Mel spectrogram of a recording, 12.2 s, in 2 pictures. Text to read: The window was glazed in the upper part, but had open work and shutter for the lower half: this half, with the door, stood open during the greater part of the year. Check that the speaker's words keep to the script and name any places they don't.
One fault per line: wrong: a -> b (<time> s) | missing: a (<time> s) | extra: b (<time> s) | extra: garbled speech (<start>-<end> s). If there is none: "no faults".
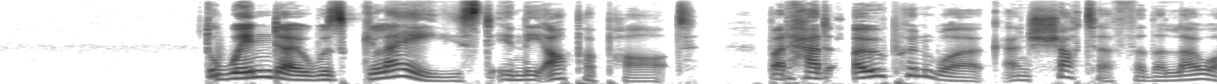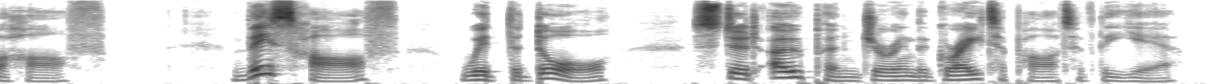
no faults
